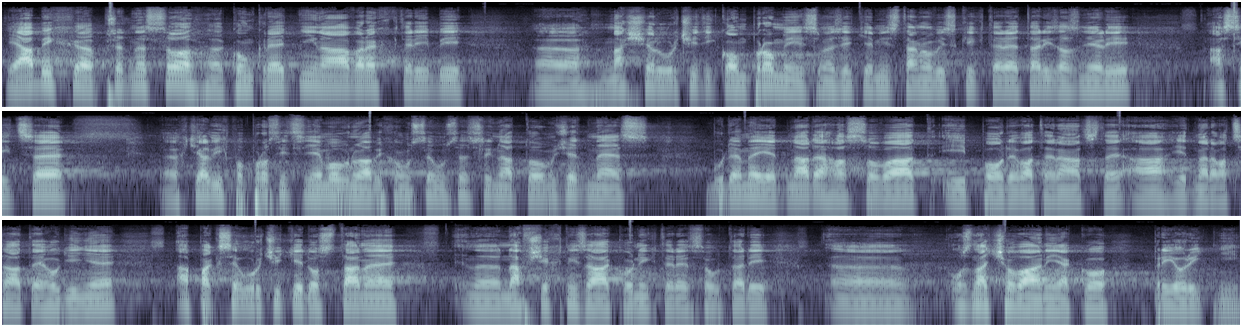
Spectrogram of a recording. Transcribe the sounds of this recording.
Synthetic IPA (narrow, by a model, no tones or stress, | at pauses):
jaːbɪxpr̝̥ɛdnɛsl̩ko̞ŋkɾɛːt̪ɲiːnaːvr̩xkt̪ɛɾiːbɪ | naʃɛluɾt͡ʃɪt̪iːko̞mpɾo̞mɪsmɛzɪcɛmɪst̪ano̞vɪskɪkt̪ɛɾɛːt̪adɪzazɲɛlɪ | ʔa̰sɪt͡sɛ | xcɛlbɪxpo̞pɾosɪt̪sɲɛmo̞vnuabɪxo̞msɛusɛʃlɪnat̪o̞mʒɛdnɛs | budɛmɛjɛdnadaɦlaso̞vat̪ʔɪpo̞dɛvat̪ɛnaːt͡st̪ɛːʔajɛdnadvat͡saːt̪ɛːɦo̞ɟɪɲɛ | ʔapaksɛuɾt͡ʃɪcɛdo̞st̪anɛ | nafʃɛxnɪzaːko̞nɪkt̪ɛɾɛːso̞wt̪adɪ | ʔoznat͡ʃo̞vaːnɪjako̞pɾɪo̞ɾɪt̪ɲḭː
